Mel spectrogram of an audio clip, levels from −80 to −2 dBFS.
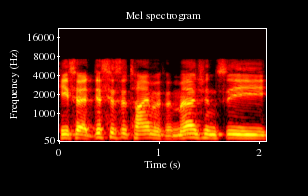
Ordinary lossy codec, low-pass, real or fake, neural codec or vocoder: MP3, 64 kbps; 7.2 kHz; fake; vocoder, 44.1 kHz, 128 mel bands every 256 samples, BigVGAN v2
